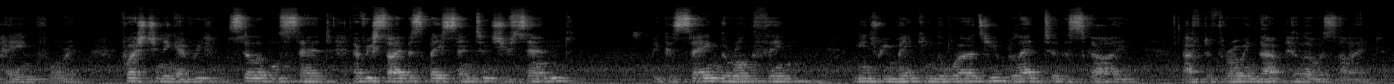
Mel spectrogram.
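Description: Speech comes at a fairly slow pace in a monotone, flat intonation. Background noise is noticeable. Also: man. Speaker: poet. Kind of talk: spoken word poetry performance, read aloud from the page. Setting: stage with live audience at a pub event. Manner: earnest, vulnerable and deliberate, with emotional weight. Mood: earnest, emotional. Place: stage.

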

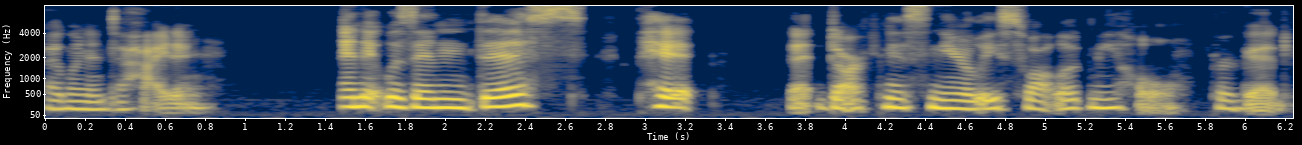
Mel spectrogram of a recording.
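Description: A woman talks at a moderate pace. Her voice carries vocal fry. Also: medium pitch for a woman, fairly even intonation, very clean recording, silent background. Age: 40s. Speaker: podcast host, Bible teacher. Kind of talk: devotional podcast monologue.

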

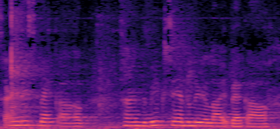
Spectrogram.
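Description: Over light background noise, a woman with an American accent speaks at a fairly high pitch with ordinary pitch variation. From Texas. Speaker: lash artist and vlogger; vlogger. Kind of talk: vlog. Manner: animated.

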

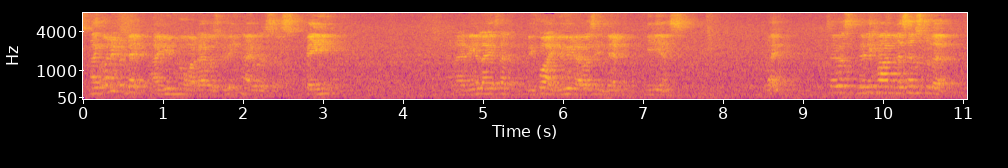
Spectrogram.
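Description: A man talks at a moderate pace with ordinary pitch variation and long, frequent pauses. Audible room echo and loud background noise surround him. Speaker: speaker. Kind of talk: motivational talk to students. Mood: candid, self-deprecating. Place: hall.

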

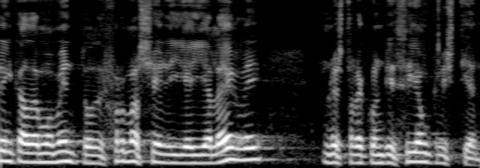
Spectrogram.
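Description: A man with a fairly high pitch and ordinary pitch variation speaks in a dark, mellow tone over a quiet background. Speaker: president of the brotherhoods council. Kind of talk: formal speech. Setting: theatre stage with audience. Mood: solemn, emotive. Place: stage. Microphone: podium.

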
